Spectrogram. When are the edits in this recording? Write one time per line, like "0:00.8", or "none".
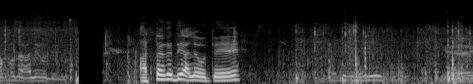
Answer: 0:00.9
